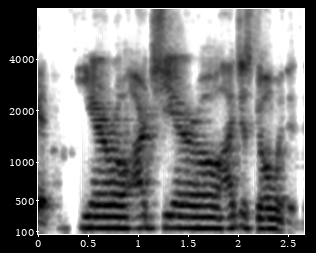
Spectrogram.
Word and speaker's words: Arciero: Sisson, did I pronounce that correct, sir? Okay, awesome. Yeah, no, I know. Look, I'm Arciero. It's either Arciero, I like it. Arciero.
